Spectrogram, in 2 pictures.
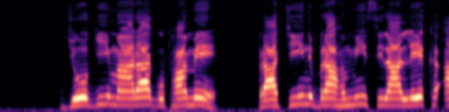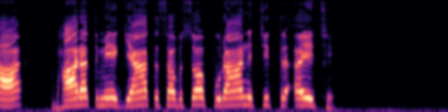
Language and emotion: Maithili, neutral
